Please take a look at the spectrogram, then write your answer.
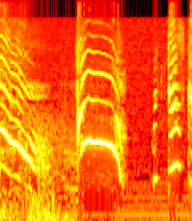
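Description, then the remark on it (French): A loud, shrill scream rings out in the middle of the night in several strained bursts: a falling wail, then a long sustained cry, followed by two shorter shrieks. “Mais t'es malade de crier comme ça!”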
